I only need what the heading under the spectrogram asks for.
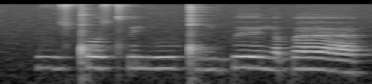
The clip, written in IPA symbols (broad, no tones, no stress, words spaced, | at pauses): vṳzǃoztʰɨnɦuː ǃo̤ni̤pɘːŋɐ pɐː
